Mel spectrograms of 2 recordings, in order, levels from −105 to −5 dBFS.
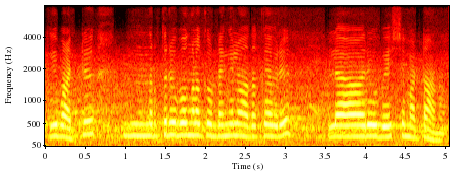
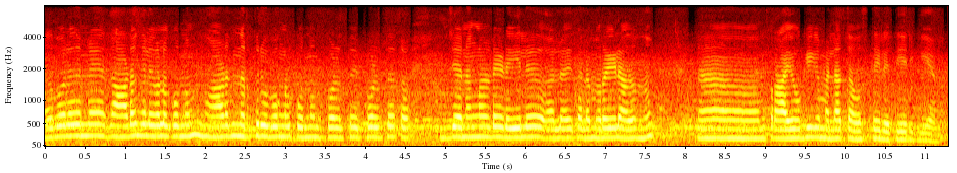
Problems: none marked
